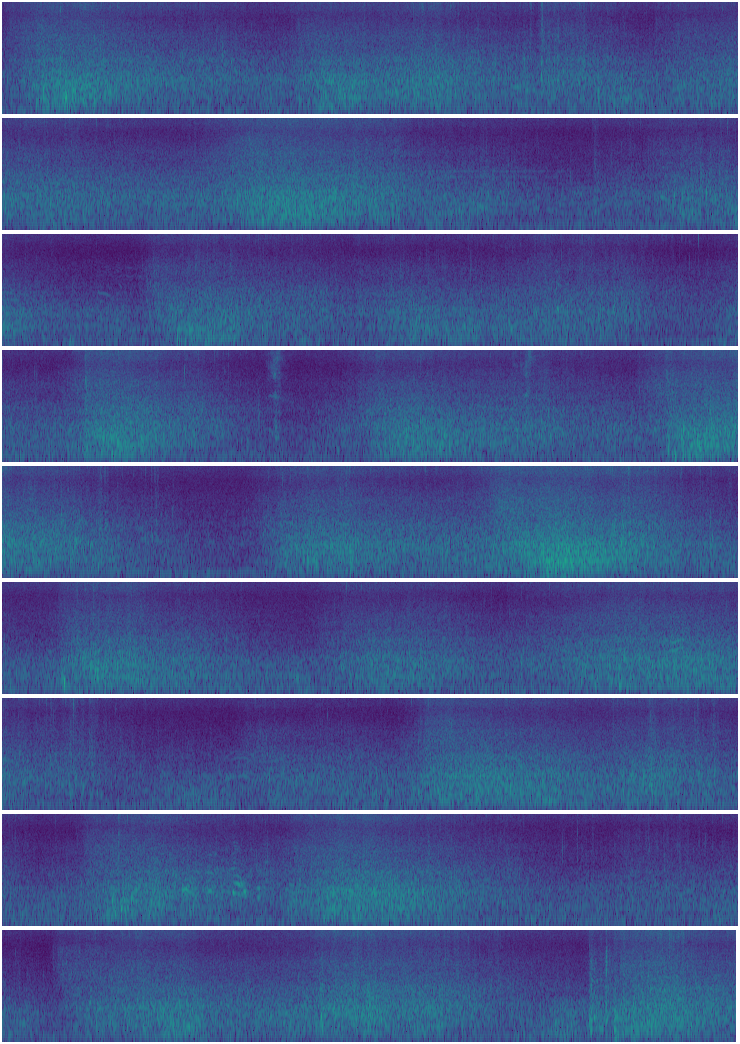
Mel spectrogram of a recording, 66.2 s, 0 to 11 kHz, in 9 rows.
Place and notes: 中澳沙灘, Hsiao Liouciou Island - Small beach
Small beach, The sound of waves and tides, Yacht whistle sound
Zoom H2n MS +XY
Pingtung County, Liuqiu Township, 觀光港路30號, 1 November 2014, 16:41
